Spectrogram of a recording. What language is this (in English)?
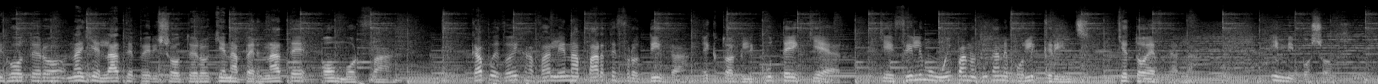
Greek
